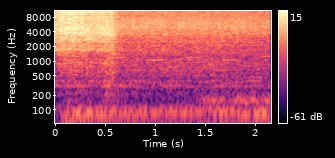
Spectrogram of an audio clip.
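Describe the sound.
A car drives off after shifting into first gear, giving a steady low engine rumble beneath a hiss that cuts off early on.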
